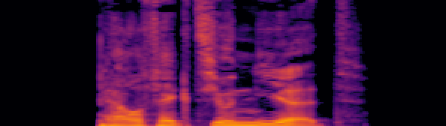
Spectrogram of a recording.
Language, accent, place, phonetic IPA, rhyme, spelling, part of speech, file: German, Germany, Berlin, [pɛɐ̯fɛkt͡si̯oˈniːɐ̯t], -iːɐ̯t, perfektioniert, verb, De-perfektioniert.ogg
- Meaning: 1. past participle of perfektionieren 2. inflection of perfektionieren: third-person singular present 3. inflection of perfektionieren: second-person plural present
